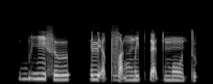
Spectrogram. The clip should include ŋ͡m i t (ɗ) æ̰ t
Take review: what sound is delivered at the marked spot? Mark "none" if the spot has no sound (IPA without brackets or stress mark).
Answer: ɗ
